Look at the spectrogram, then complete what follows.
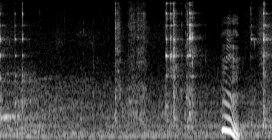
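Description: A knife and fork clink and scrape against a white ceramic bowl in scattered light clinks while a man cuts and eats. About four and a half seconds in, a man's voice gives a short, falling 'mmm'.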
